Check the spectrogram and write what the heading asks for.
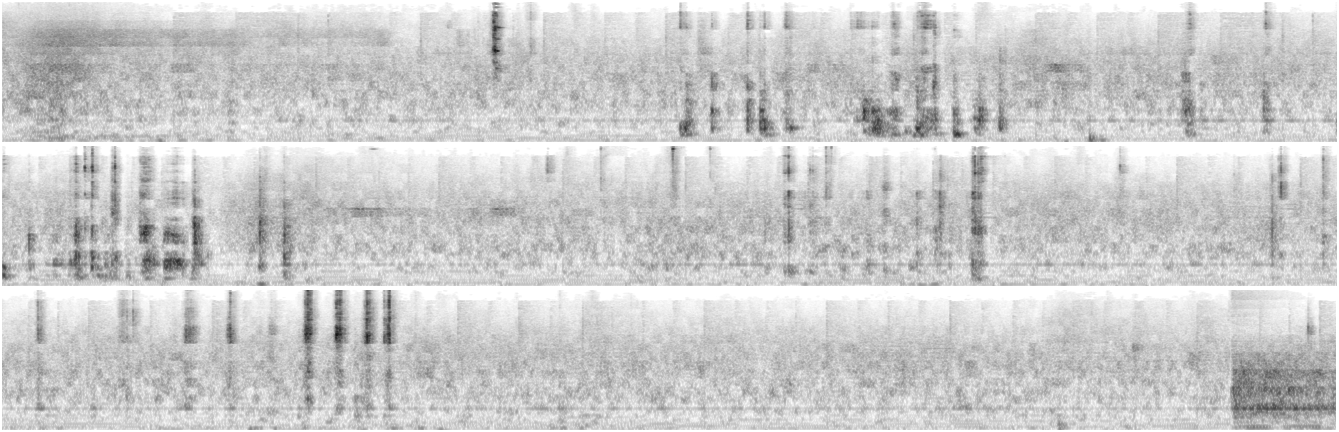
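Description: Faint background music under scattered clicks and knocks of a metal pipe clamp, nut and bolt being fitted by hand to a Unistrut channel, with a few louder clatters in the first twelve seconds.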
